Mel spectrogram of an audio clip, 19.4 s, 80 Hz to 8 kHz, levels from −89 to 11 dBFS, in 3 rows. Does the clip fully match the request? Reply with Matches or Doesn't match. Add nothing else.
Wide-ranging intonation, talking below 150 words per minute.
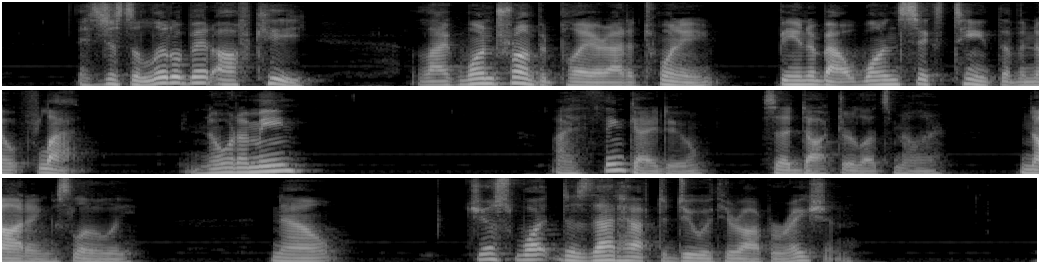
Matches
